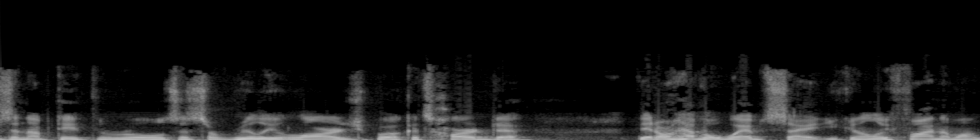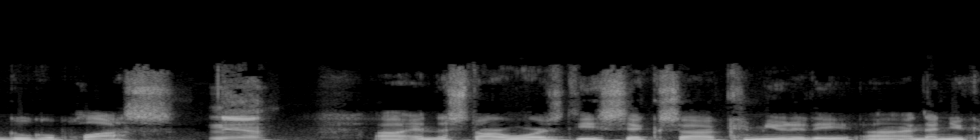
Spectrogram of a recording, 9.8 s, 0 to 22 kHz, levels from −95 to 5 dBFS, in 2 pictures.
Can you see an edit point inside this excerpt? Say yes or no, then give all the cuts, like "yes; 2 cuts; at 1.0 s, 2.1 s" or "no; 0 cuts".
yes; 1 cut; at 5.9 s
